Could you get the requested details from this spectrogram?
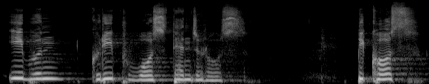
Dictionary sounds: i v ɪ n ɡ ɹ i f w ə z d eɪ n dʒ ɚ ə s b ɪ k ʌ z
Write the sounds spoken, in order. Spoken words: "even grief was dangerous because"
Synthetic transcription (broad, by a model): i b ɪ n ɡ ɹ i p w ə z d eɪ n dʒ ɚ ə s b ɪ k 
